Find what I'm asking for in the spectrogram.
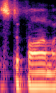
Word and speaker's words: Stephon: Stephon Shivers, not Stephen Shivers. Not that I said that. I asked him specifically, how do you say it? He said Stephon, like Stephon Marbury, and it shivers like being cold.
